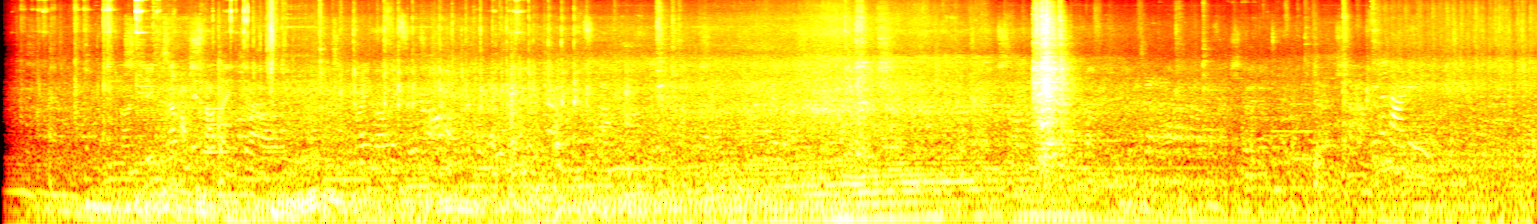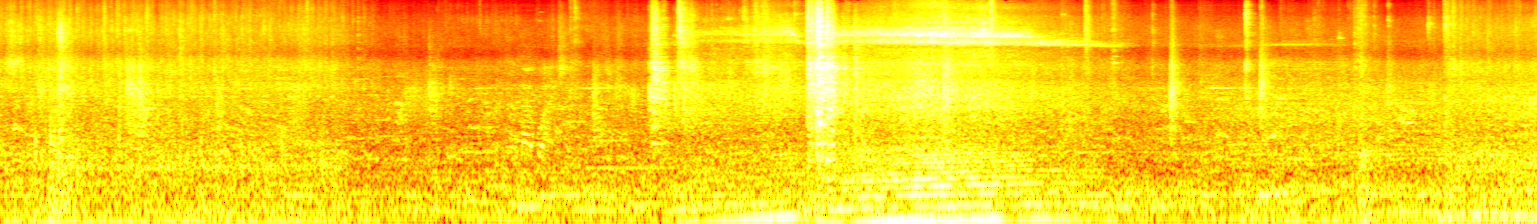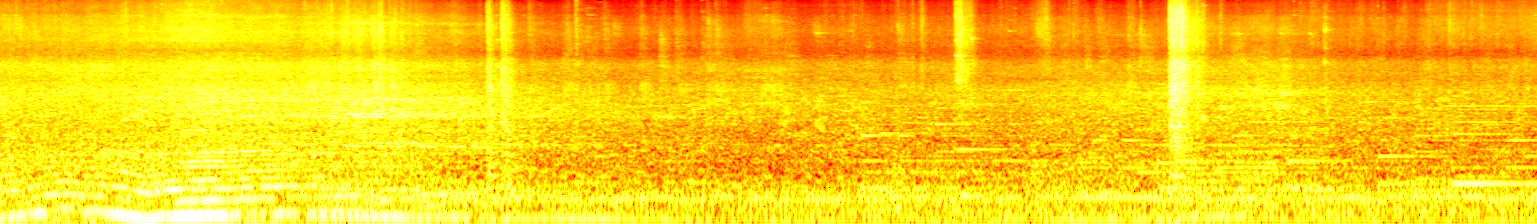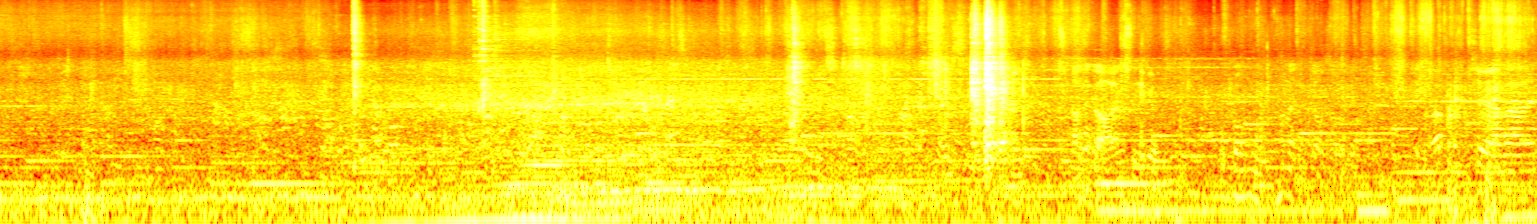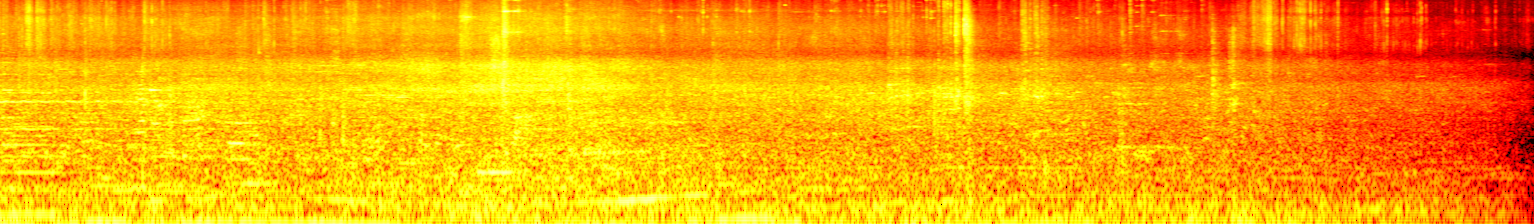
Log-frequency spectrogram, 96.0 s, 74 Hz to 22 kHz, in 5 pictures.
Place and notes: Dazhi Road, Taipei City - Drink Shops
Drink Shops
Binaural recordings
Zoom H4n+ Soundman OKM II
16 February 2014, 18:31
